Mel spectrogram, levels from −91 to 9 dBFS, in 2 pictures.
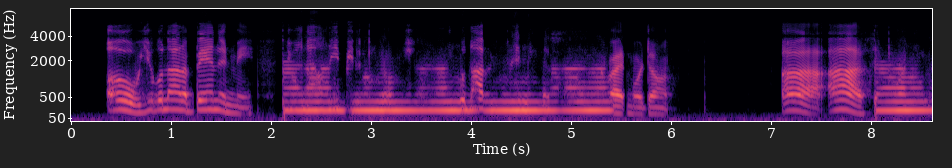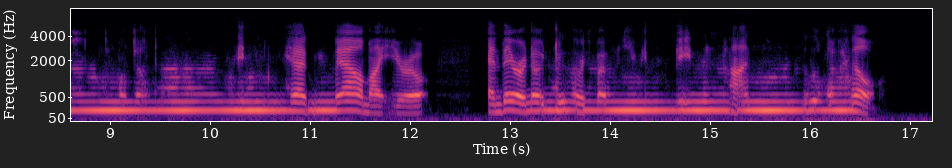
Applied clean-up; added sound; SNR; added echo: neural diffusion model UNIVERSE++.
